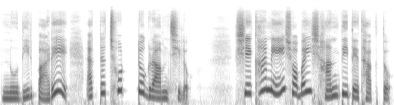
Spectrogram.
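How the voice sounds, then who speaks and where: A woman reads a children's tale as narrator. Her voice is high and moves through wide, animated pitch swings. The sound is very dry, with no room around it. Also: unhurried, no room sound. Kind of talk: scripted children's story narration.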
